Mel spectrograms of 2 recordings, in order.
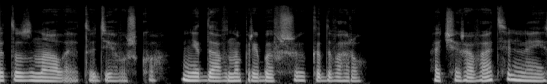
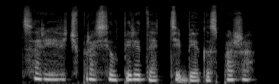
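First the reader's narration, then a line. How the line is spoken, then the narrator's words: Quiet servant speaking. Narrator (Russian): тихо проговорила служанка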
